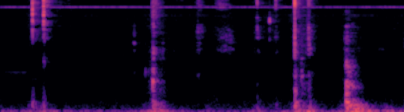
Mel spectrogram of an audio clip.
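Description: Faint computer mouse clicks: about half a dozen single, spaced-out clicks as points are picked on screen.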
